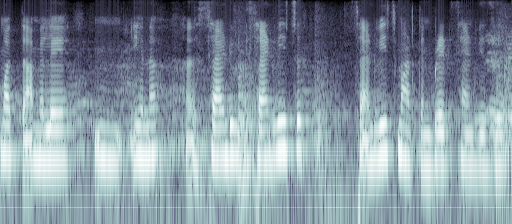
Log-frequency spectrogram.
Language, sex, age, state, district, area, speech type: Kannada, female, 45-60, Karnataka, Dharwad, rural, spontaneous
